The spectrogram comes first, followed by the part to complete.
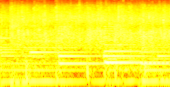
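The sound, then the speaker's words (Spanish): A church audience claps together to praise the Lord in a dense, steady patter of many hands, while sustained keyboard notes hold underneath and shift pitch a few times. No one speaks. “¿Qué tal que si todos juntos aplaudimos al Señor?”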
